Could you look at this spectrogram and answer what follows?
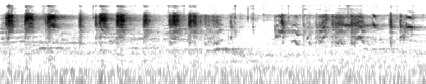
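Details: Budgerigars chirping: bright, high-pitched chirps repeated in quick bursts, about a dozen in the first two and a half seconds, then a denser, scratchy warbling chatter.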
